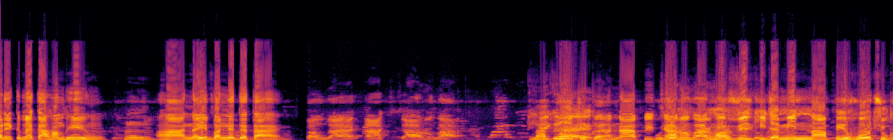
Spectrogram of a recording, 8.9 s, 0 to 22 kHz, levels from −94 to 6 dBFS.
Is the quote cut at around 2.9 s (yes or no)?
yes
